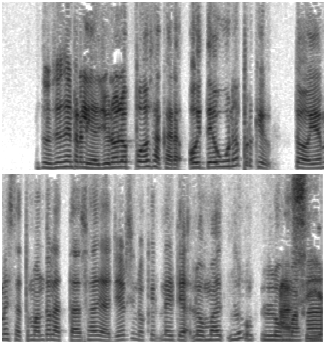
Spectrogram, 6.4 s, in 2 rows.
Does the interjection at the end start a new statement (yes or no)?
no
